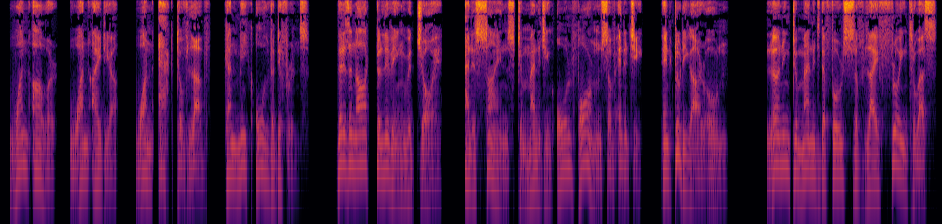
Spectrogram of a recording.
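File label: Bengali, male, English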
